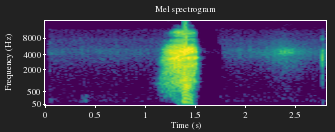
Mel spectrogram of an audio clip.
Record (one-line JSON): {"exhalation_length": "2.8 s", "exhalation_amplitude": 32767, "exhalation_signal_mean_std_ratio": 0.22, "survey_phase": "beta (2021-08-13 to 2022-03-07)", "age": "18-44", "gender": "Male", "wearing_mask": "No", "symptom_none": true, "smoker_status": "Never smoked", "respiratory_condition_asthma": true, "respiratory_condition_other": false, "recruitment_source": "REACT", "submission_delay": "1 day", "covid_test_result": "Negative", "covid_test_method": "RT-qPCR", "influenza_a_test_result": "Negative", "influenza_b_test_result": "Negative"}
